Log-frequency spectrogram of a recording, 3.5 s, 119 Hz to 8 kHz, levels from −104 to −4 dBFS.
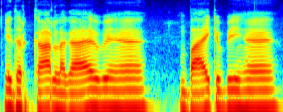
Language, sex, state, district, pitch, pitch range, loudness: Hindi, male, Jharkhand, Garhwa, 135 Hz, 130-140 Hz, -16 LUFS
